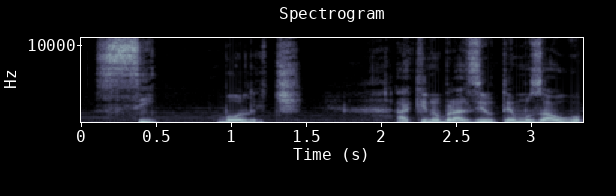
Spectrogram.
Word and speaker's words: Sibolete: Porém, Sibolete era um dialeto efraimita e eles não conseguiam articular e pronunciar o som de CH nessa palavra e a pronunciavam de forma diferente, ou seja, Sibolete.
